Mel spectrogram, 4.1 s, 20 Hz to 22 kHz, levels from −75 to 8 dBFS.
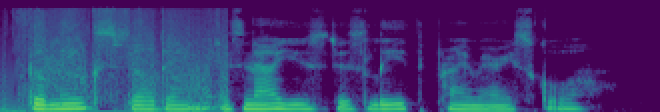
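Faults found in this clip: Harsh buzzy distortion 0.0–1.42 s, clearing before "now used as"; likely stuck bit (converter/data line). Waveform shows offsets of around -25 dBFS on about half the samples; spectrogram shows a broadband noise floor in pauses.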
